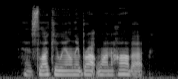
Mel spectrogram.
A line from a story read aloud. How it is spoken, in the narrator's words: Dwalin grumbled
